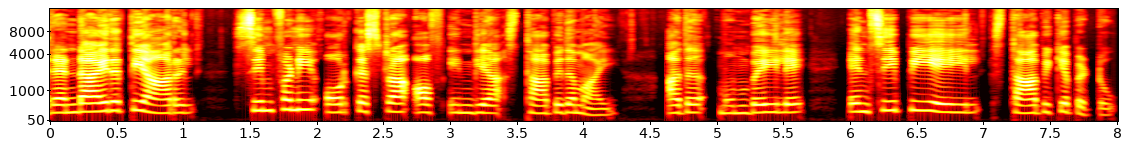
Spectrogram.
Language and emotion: Malayalam, neutral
